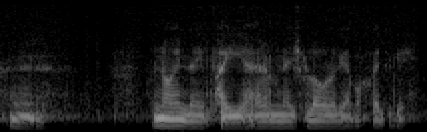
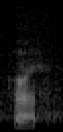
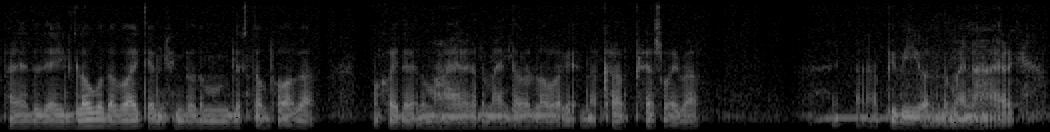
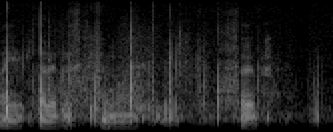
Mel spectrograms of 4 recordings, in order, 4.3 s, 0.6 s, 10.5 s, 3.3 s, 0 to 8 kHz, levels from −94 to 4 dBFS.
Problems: low volume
